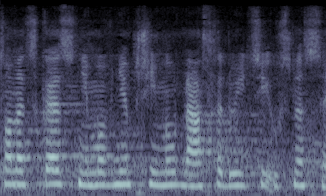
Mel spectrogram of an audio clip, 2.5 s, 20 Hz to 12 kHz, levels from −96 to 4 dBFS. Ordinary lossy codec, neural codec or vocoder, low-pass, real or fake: AAC, 48 kbps; vocoder, 48 kHz, 128 mel bands, Vocos; 10.8 kHz; fake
